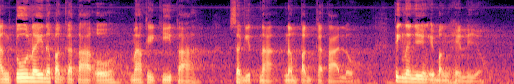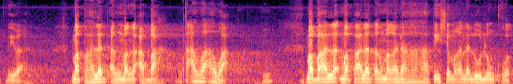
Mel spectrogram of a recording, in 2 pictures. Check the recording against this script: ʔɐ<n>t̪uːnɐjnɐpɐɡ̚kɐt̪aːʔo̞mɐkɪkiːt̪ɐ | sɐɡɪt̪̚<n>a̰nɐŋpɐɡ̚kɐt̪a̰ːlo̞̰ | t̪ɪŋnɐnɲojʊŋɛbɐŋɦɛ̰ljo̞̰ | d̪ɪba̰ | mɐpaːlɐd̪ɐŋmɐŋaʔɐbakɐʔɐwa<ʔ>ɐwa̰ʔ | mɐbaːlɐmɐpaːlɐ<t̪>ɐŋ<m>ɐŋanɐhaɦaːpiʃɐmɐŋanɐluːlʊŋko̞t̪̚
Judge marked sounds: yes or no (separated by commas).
no, yes, yes, no, yes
